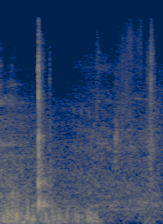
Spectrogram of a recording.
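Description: An electric fan being switched off: a switch click about half a second in, then the fan's running noise dying away as it winds down, with another light click near the end.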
